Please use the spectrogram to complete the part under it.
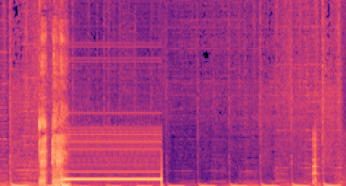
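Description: Telephone line tone while calling someone back: a loud, steady single-pitched tone holds for about a second and a half, framed by clicks and short, repeated low pulsing bursts.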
